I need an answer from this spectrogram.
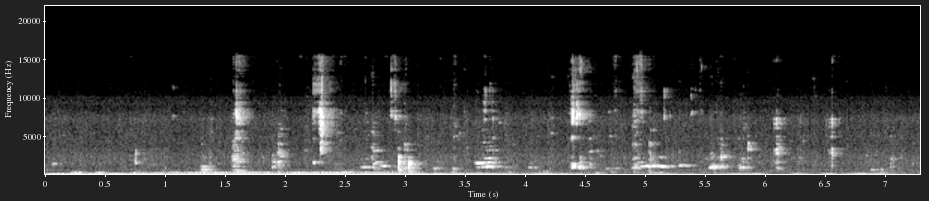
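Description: Close-up mouth sounds of a person chewing boiled chicken: irregular wet clicks and smacks, a few sharper than the rest. A low steady hum underneath fades out about three seconds in.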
